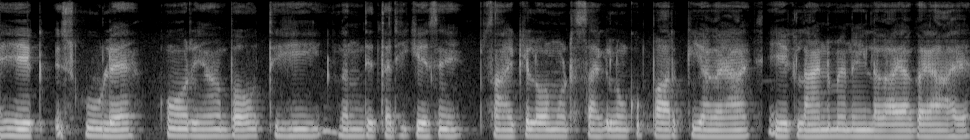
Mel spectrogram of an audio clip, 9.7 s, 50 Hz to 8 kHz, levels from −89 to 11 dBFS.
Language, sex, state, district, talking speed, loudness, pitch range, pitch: Hindi, male, Uttar Pradesh, Varanasi, 160 wpm, -18 LUFS, 135-145 Hz, 140 Hz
